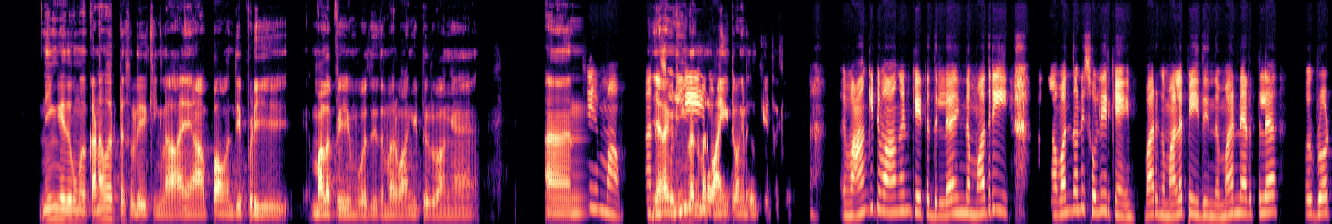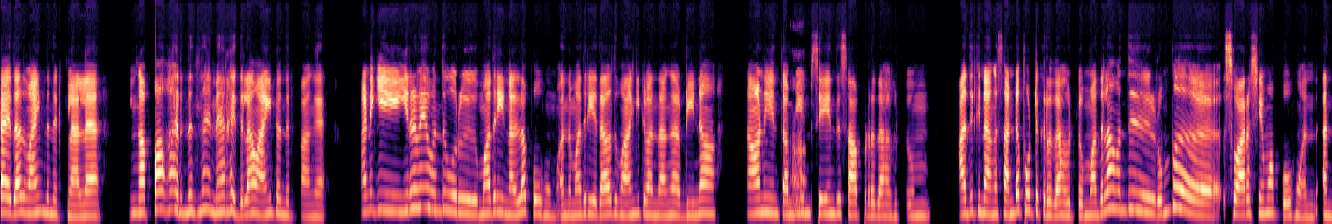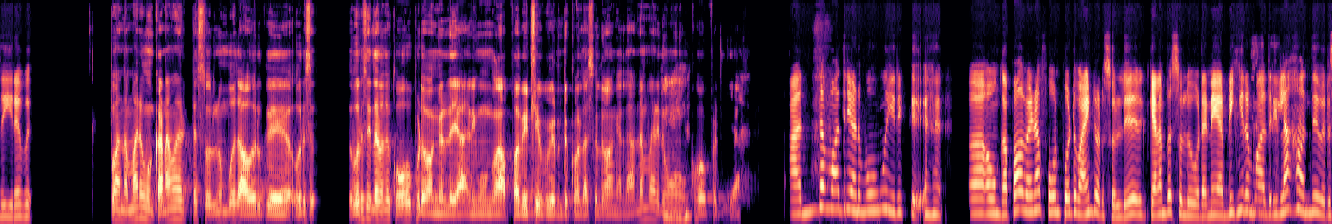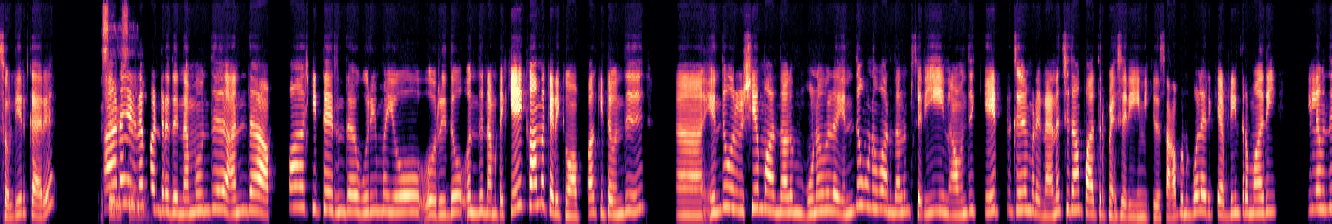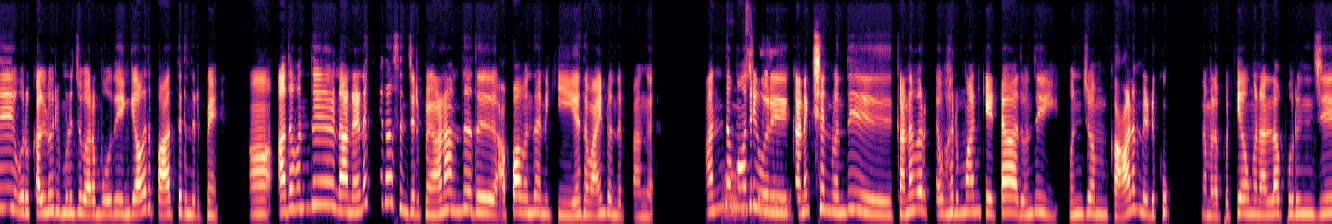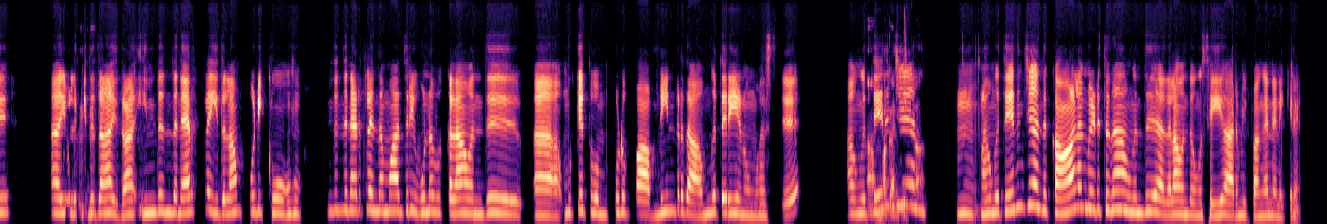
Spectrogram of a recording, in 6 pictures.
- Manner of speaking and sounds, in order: chuckle; laughing while speaking: "இதுலாம் வாங்கிட்டு வந்து இருப்பாங்க"; other noise; chuckle; chuckle; laughing while speaking: "அப்பிடிங்கிற மாதிரி எல்லாம் வந்து இவரு சொல்லி இருக்காரு"; unintelligible speech; in English: "கனெக்ஷன்"; laughing while speaking: "வருமான்னு"; chuckle; chuckle; in English: "ஃபர்ஸ்டு"
- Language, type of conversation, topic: Tamil, podcast, அழுத்தமான நேரத்தில் உங்களுக்கு ஆறுதலாக இருந்த உணவு எது?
